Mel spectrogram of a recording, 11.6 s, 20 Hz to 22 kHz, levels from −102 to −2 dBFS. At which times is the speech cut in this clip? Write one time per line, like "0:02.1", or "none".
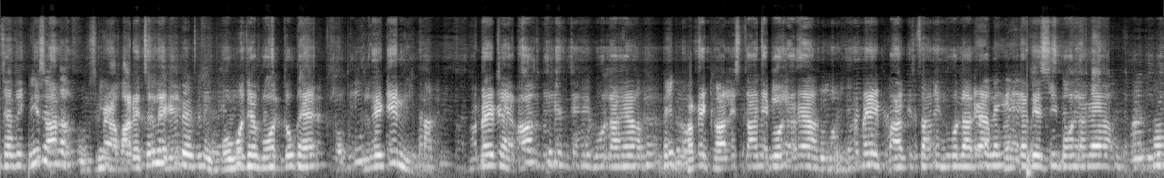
none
